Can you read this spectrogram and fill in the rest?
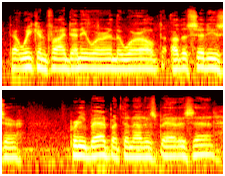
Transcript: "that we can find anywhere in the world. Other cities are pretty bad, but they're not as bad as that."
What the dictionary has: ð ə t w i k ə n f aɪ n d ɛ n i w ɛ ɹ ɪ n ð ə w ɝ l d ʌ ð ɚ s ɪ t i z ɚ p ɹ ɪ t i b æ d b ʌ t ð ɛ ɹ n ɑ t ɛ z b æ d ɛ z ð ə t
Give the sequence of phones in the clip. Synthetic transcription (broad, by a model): ð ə t w i k ə n f aɪ n d ɛ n i w ɛ ɹ ɪ n ð ə w ɝ l d ʌ ð ɚ s ɪ t i z ɚ p ɹ ɪ t i b æ d b ʌ t ð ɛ ɹ n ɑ t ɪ z b æ d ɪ z ð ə t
